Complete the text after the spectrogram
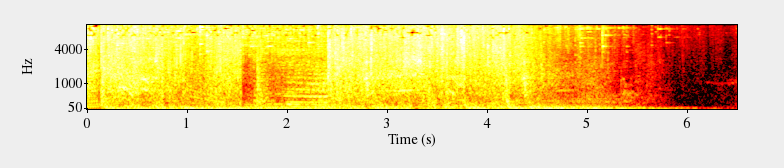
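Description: A car crashes with a heavy, roaring rumble.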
